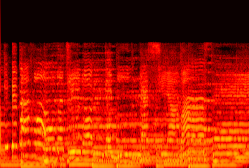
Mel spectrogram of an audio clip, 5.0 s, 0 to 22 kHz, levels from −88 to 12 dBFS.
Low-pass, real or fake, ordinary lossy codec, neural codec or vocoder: none; fake; none; codec, 16 kHz, 4 kbps, X-Codec, HuBERT features, trained on balanced general audio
